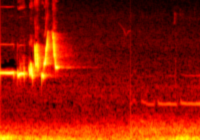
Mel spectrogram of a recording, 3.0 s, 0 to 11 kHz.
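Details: Bush warbler recorded 3 May 2023 on Oeyeondo island, Boryeong, South Korea: a brief whistle run into a rapid bright flourish of slurred notes, followed by a faint low steady whistle amid low-pitched background noise.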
